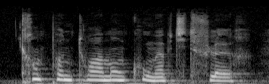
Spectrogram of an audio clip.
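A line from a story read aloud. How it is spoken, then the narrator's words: Plain. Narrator (French): dit Bjartur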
